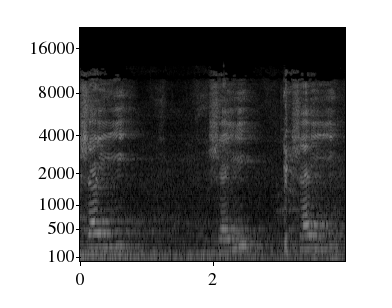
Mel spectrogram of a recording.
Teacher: چوتھی صورت یہ ہے کہ حمزہ کو یا کر کے یا کے یا میں ادغام کر کے پھر اس یا کے زیر کے اندر وقف بالروم کرنا، یعنی یا مشدد کے زیر کے اندر وقف بالروم کرنا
